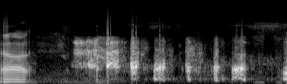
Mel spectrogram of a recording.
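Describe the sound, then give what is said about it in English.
A dog barks in a quick, fairly loud series of about seven or eight sharp yaps, coming close together after a brief opening voice-like sound. “his dog's barking at him because he isn't getting any airtime.”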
